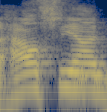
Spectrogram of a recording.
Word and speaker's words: halcyon: The halcyon days of 3 years ago when Lonzo was last healthy. That's where we're talking about. – That's how you pronounce that word.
